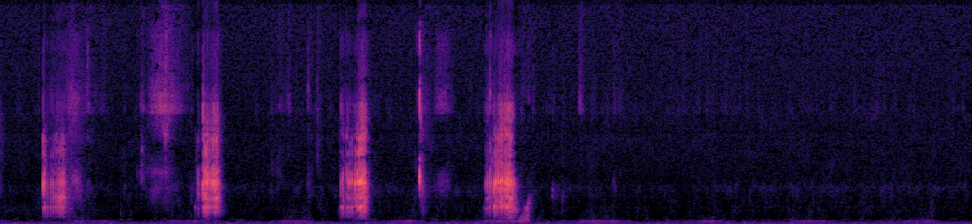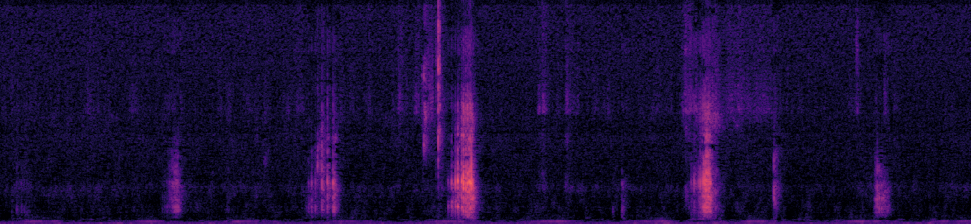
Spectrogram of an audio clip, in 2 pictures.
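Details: A sleeping Thai girl with bruxism: short, irregular scraping and clicking bursts of teeth grinding during sleep.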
